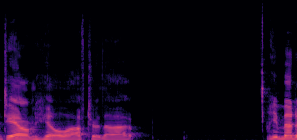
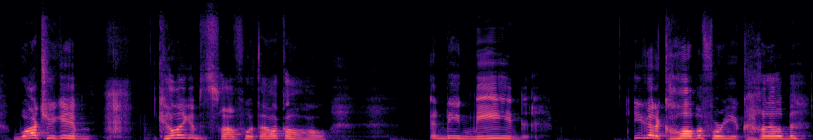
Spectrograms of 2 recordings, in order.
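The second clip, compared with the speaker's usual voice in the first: near tears; 7 semitones higher, 4 dB louder than usual. Real, not acted. Grieving her father's death.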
